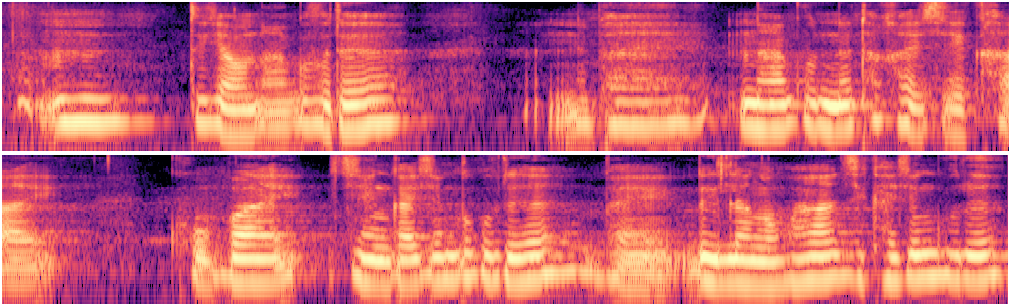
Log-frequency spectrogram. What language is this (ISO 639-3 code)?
brx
